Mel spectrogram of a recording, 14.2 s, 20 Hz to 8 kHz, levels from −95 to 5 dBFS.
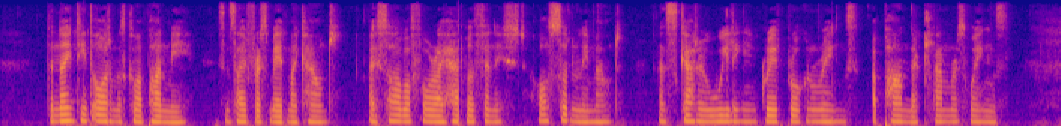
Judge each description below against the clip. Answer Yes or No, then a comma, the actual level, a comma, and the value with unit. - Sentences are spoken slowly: No, average, 145 wpm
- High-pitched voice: No, medium, 140 Hz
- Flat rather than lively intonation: Yes, narrow, 1.3 semitones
